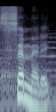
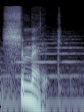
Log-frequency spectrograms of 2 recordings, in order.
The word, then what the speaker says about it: Semitic: Not Semitic, but Shemitic. And proof that the modern Hebrew has been Hellenized is why they pronounce sounds like Semitic. They use the sound like Semitic because there's no SH sound in the Greek.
